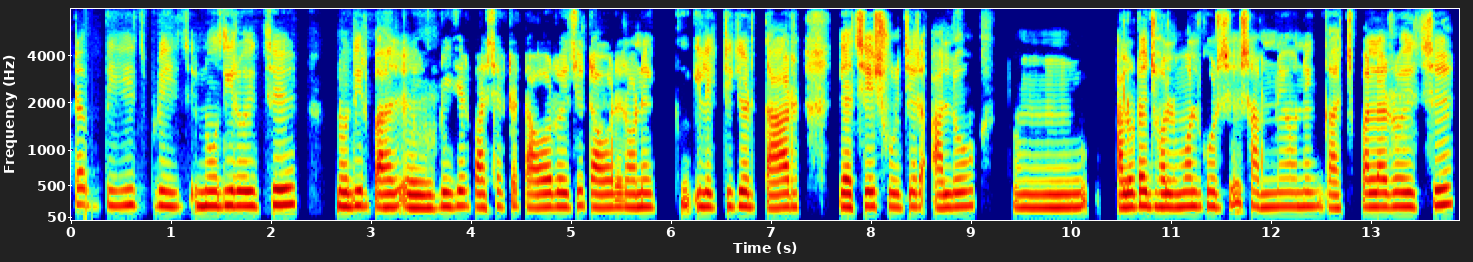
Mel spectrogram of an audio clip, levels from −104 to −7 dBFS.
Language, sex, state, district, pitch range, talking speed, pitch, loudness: Bengali, female, West Bengal, Dakshin Dinajpur, 195-210 Hz, 130 wpm, 200 Hz, -17 LUFS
